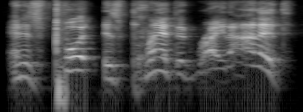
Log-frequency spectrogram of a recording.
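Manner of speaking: high, drawn-out climax; amazed storytelling. Real, not acted. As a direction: build the surprise with pitch way up. Climax of retold film scene.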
